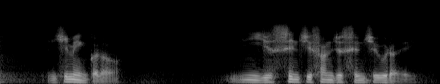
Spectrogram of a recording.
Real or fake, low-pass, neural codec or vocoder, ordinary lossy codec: fake; none; codec, 16 kHz, about 1 kbps, DyCAST, with the encoder's durations; none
